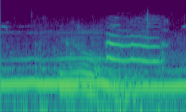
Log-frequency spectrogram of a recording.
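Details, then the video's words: Stray male cat at the seaside in Istanbul, one of two rivals that dislike each other, giving a steady sustained howl that wavers and bends upward near the end, an unbroken tonal yowl. "Two male cats meowing and hissing each other"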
